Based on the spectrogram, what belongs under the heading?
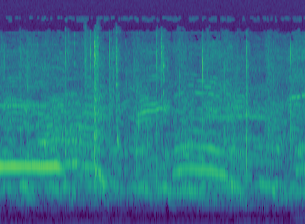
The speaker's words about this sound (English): Tomorrowland, make some fucking noise! I know you can do much better than this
